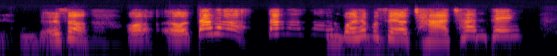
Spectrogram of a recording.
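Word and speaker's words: 茶餐廳: 자찬탱. 그래서 따라서 한번 해보세요. 자찬탱.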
